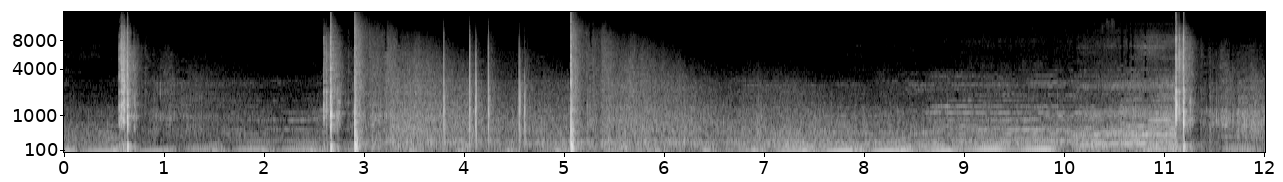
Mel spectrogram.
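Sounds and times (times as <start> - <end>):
music: 0.0 - 12.0
sharp firework cracks: 0.6 - 1.3, 2.6 - 8.0, 11.1 - 12.0.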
